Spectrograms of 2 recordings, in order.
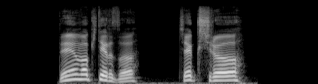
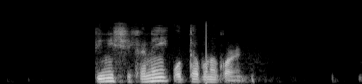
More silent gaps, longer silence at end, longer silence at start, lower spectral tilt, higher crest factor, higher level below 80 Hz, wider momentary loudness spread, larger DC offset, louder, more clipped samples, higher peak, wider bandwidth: neither; second, 0.75 s vs 1.1 s; second, 0.6 s vs 0.95 s; second, -4.5 dB/octave vs -8 dB/octave; about the same, 16 dB vs 18 dB; first, -46 dBFS vs -52 dBFS; about the same, 7 LU vs 8 LU; neither; first, -15 LUFS vs -18 LUFS; neither; about the same, 0 dBFS vs -2 dBFS; first, 16 kHz vs 7.4 kHz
